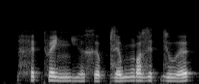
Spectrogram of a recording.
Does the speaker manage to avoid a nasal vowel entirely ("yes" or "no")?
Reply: yes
